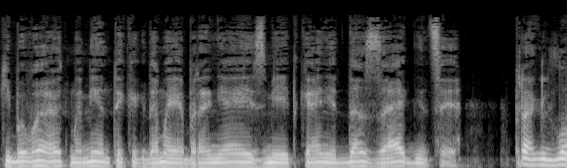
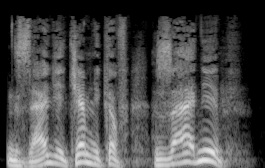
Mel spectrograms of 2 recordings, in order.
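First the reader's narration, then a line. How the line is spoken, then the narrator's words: Yelling at top of lungs. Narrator (Russian): орал мне во всю глотку Андромед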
